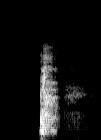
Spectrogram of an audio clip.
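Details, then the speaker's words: Adult not fully recovered from mild flu, nose a little stuffy: brief cough. "yeah, you see that cough there? That's just a little thing."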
